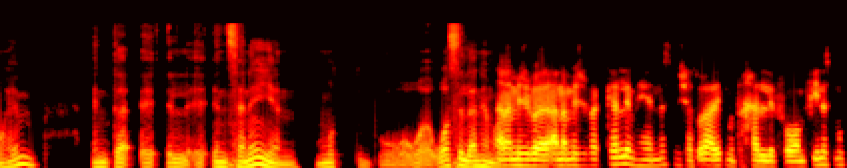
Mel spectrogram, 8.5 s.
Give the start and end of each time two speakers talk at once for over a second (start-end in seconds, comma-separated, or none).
none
